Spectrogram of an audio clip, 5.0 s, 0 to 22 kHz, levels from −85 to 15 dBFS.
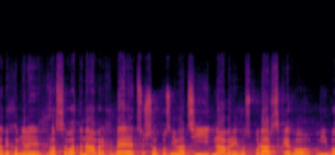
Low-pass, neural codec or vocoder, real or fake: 14.4 kHz; codec, 44.1 kHz, 7.8 kbps, DAC; fake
